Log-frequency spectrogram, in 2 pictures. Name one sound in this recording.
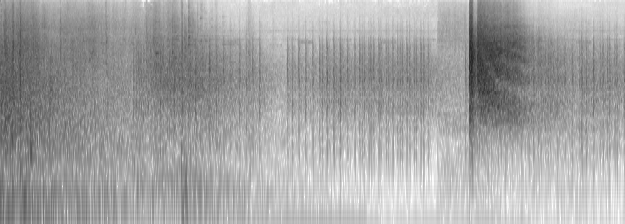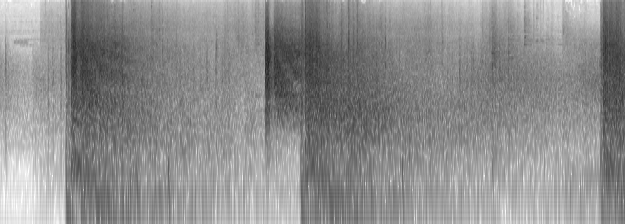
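Heavy explosions boom and rumble, echoing across open ground.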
